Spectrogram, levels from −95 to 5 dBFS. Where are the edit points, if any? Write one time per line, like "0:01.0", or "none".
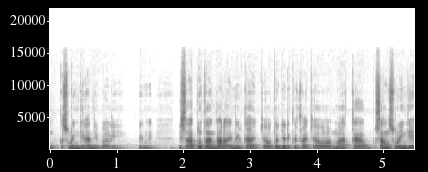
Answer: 0:01.3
